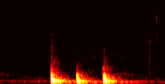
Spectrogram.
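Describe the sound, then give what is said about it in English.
Three firm knocks on the door of an apartment on the third floor in quick succession, fairly loud, each with a dull wooden thud and short decay, then quiet. “You're knocking the door on your own apartment here, bud.”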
